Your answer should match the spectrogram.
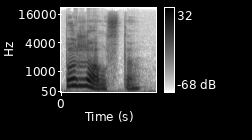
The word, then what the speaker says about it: пожалуйста: П жал ста пожалуйста пожалуйста пожалуйста,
